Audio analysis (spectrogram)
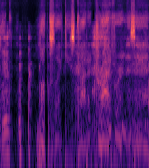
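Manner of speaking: whispered golf commentary; hushed play-by-play whisper; golf announcer whisper. Pretend. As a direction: whisper it as if beside the tee. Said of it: "Why are we whispering?".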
